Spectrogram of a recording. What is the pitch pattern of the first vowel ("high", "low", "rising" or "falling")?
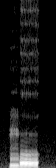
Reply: low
